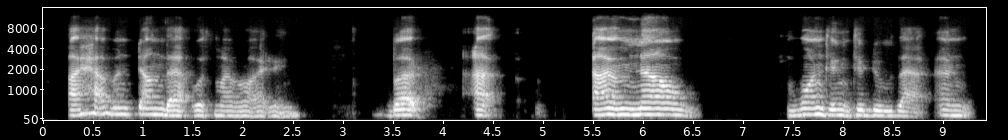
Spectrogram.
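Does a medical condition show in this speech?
Yes: Parkinson's; about six years since onset.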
